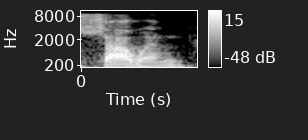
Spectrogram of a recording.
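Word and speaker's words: Samhain: Um people spell it s a m h a i n but it's pronounced sin.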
